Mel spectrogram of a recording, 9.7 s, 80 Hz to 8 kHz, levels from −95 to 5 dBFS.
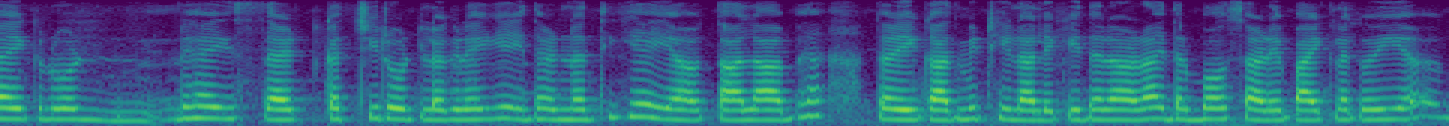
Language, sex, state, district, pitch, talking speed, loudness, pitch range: Hindi, female, Bihar, Araria, 240 Hz, 205 wpm, -22 LUFS, 230-250 Hz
